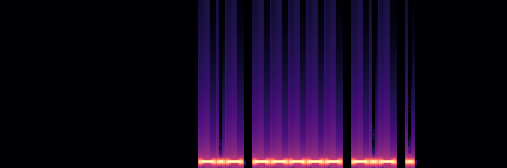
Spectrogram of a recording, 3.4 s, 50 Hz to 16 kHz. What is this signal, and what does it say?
Morse code, heard as a keyed tone, about 40 wpm, 700 Hz. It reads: K0KE
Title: USA Call Signs - 4 Characters - Repeated 2x - 40wpm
